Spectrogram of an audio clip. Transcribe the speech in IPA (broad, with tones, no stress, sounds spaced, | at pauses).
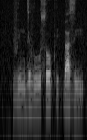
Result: v i˨ m d ɪ˦ v uː˨˦ s oː˦ pʰ i˦ ɡ͡b a˦ z i˨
